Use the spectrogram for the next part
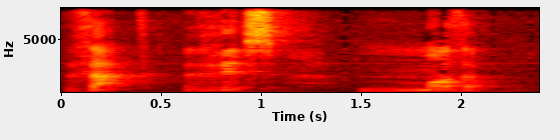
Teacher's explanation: on met la langue un peu plus proche on utilise ses cordes vocales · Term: le son th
